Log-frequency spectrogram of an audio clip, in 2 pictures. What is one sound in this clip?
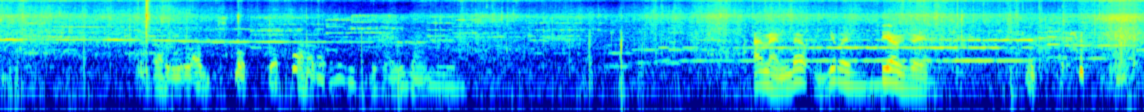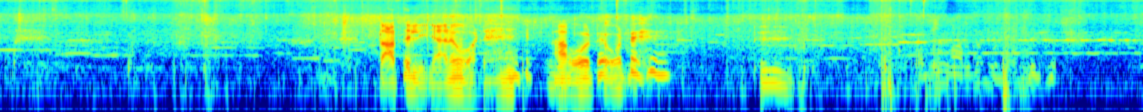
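Leaves and grass rustle and swish as people push through them.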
